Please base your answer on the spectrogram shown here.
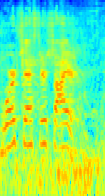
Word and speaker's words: Worcestershire: It's Worcestershire. It really is pronounced Worcester.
